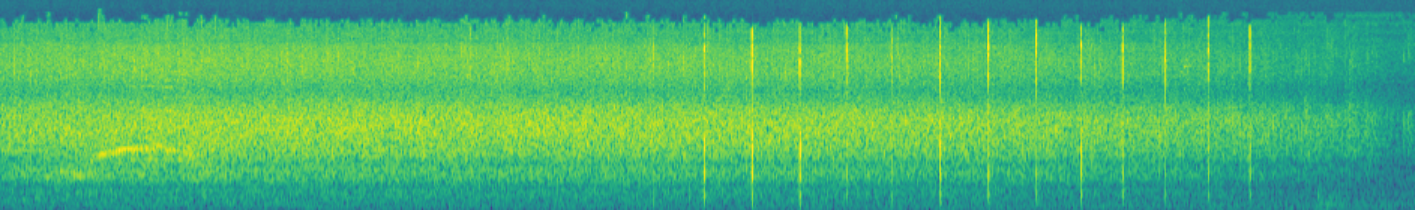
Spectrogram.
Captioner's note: applause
